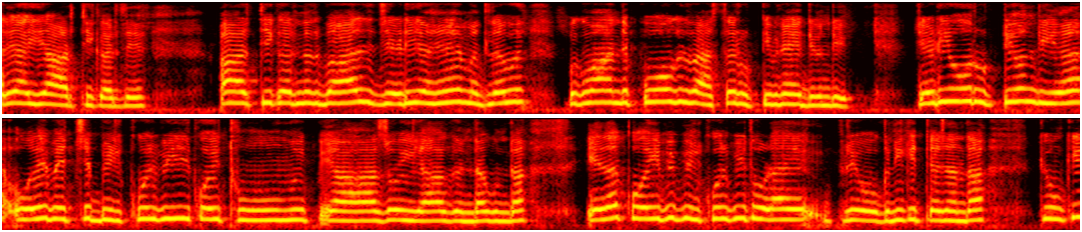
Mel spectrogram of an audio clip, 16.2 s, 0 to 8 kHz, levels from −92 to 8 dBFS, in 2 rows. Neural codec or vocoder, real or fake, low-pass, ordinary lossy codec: codec, 16 kHz, 8 kbps, FreqCodec, smaller model; fake; none; none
